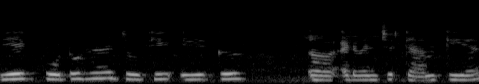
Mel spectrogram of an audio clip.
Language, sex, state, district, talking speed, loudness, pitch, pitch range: Hindi, female, Uttar Pradesh, Ghazipur, 150 wpm, -33 LUFS, 225 Hz, 210-245 Hz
